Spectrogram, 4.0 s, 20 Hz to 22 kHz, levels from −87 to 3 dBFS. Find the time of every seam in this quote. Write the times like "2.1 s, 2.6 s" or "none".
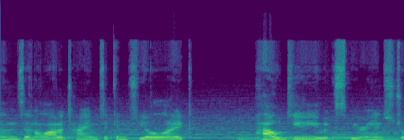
none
